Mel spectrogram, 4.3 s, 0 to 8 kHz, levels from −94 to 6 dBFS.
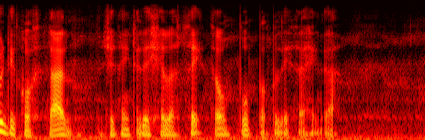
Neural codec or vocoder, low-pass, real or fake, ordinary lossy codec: autoencoder, 22.05 kHz, a latent of 192 numbers a frame, VITS, trained on many speakers; 7.2 kHz; fake; none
